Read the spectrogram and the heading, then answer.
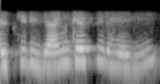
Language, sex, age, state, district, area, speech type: Hindi, female, 18-30, Madhya Pradesh, Betul, urban, conversation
